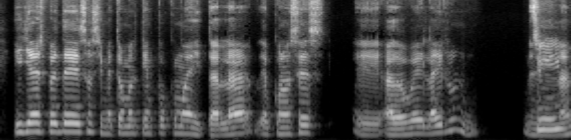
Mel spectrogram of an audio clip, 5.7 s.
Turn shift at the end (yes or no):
yes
